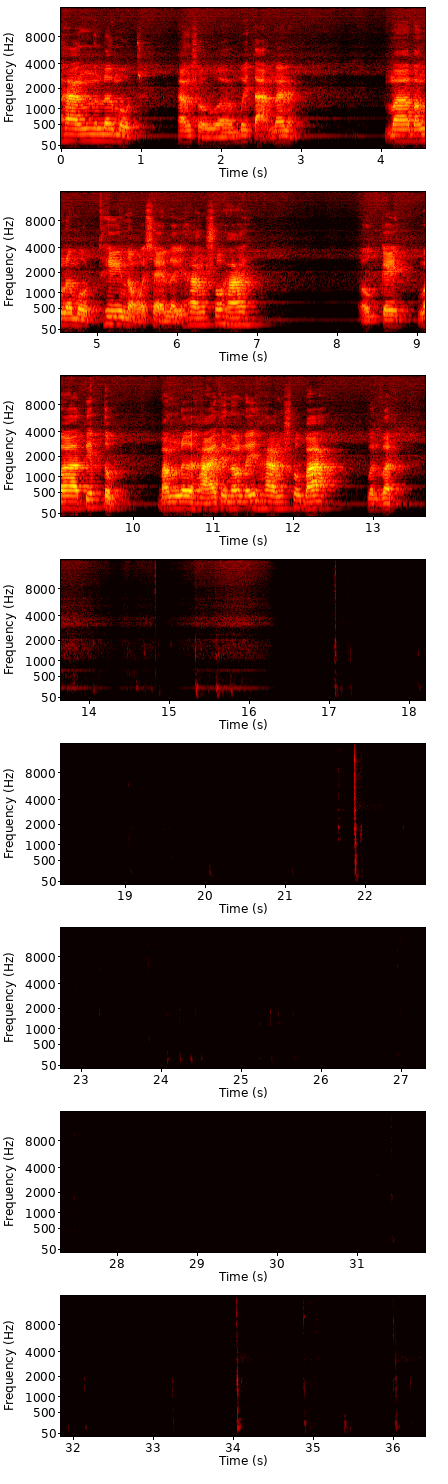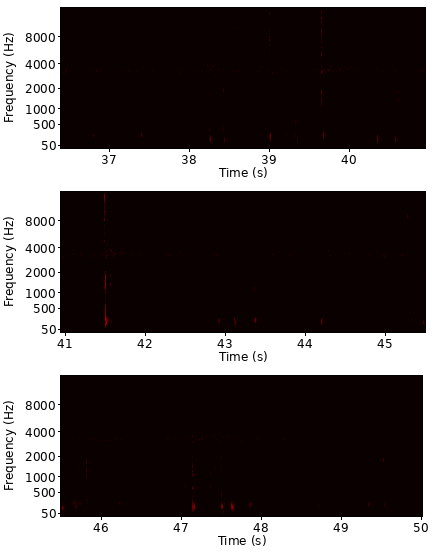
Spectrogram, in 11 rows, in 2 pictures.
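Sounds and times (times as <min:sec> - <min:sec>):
low electrical hum: 0:00.0 - 0:50.0.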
